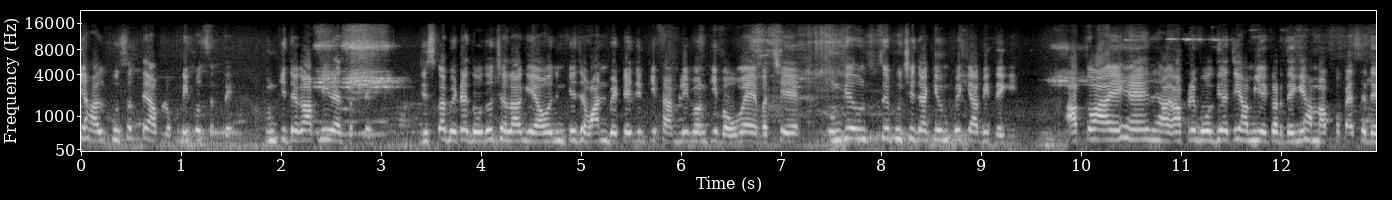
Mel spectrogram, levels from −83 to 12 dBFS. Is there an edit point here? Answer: no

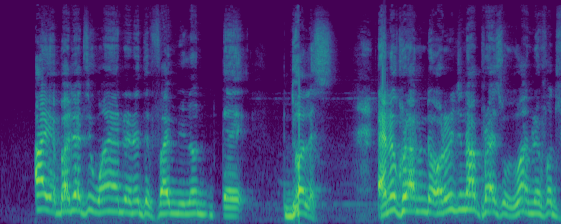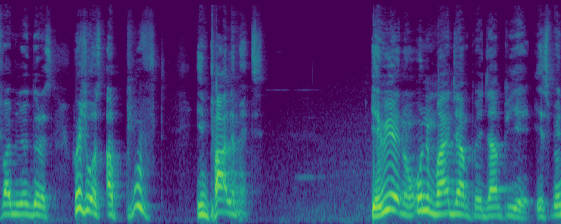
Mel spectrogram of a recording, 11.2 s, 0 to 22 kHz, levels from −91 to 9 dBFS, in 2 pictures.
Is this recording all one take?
yes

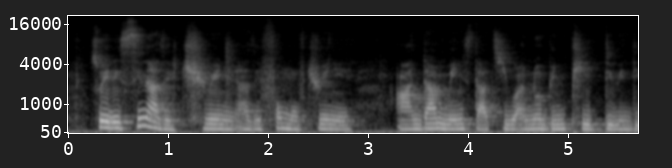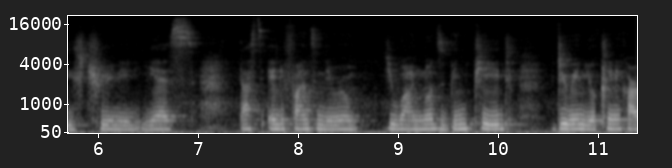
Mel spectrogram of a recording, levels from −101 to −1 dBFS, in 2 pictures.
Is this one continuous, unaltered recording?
yes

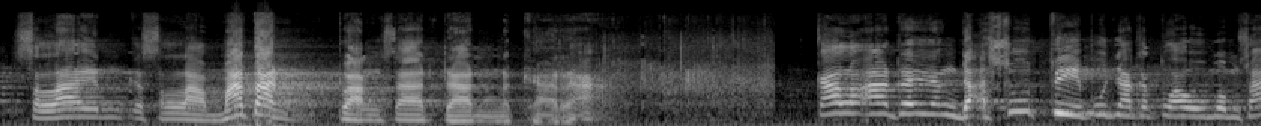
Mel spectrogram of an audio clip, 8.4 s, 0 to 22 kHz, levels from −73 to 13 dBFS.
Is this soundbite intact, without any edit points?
no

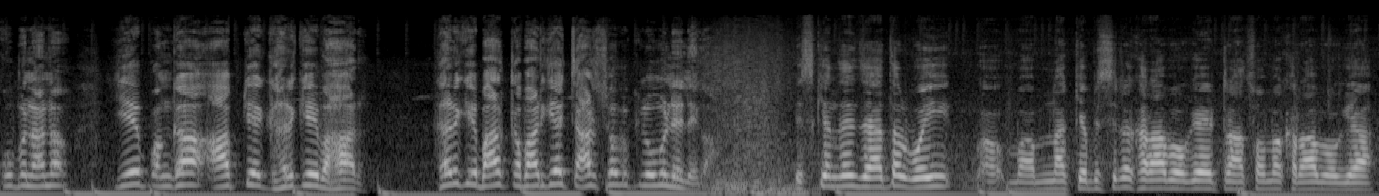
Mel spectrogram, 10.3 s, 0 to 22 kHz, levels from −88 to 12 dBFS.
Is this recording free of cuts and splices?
no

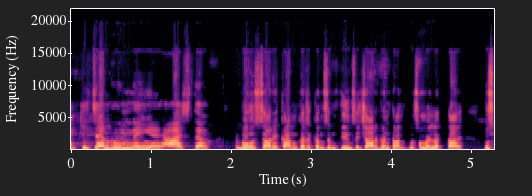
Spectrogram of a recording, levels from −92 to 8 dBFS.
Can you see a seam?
yes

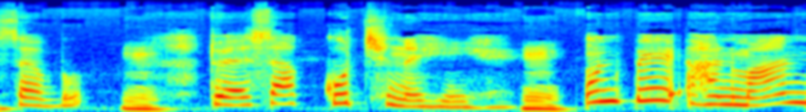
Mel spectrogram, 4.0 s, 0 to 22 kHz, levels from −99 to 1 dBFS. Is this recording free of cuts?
no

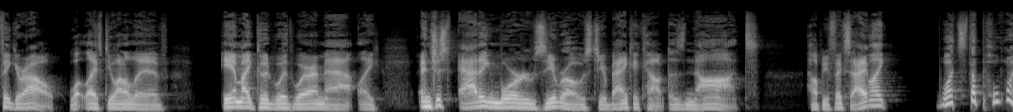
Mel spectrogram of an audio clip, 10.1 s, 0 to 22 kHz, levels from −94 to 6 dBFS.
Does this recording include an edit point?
yes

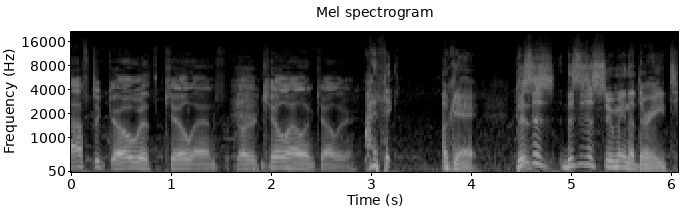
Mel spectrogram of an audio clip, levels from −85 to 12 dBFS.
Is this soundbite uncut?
yes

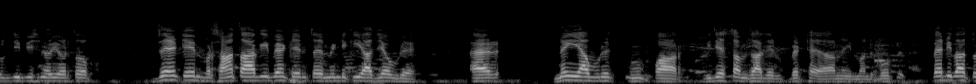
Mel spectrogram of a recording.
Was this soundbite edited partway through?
no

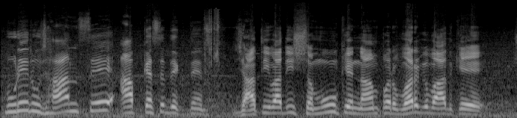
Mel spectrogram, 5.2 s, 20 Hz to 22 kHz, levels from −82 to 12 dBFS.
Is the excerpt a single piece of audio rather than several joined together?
no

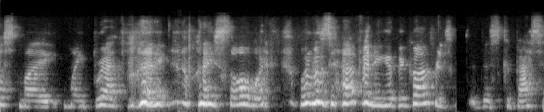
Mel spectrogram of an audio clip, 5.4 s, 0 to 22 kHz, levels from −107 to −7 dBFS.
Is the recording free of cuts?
no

